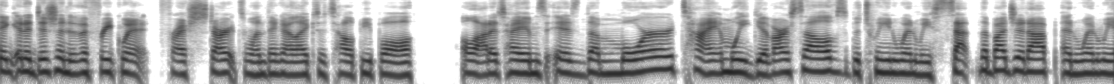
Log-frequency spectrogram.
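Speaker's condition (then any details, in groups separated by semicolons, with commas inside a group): No condition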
